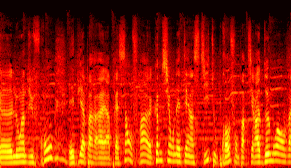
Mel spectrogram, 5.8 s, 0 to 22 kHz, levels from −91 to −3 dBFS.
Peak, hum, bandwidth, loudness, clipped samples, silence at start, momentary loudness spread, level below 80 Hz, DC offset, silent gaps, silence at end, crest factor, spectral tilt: -10 dBFS; none; 16 kHz; -27 LUFS; under 0.1%; 0 s; 7 LU; -58 dBFS; under 0.1%; none; 0 s; 18 dB; -5.5 dB/octave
